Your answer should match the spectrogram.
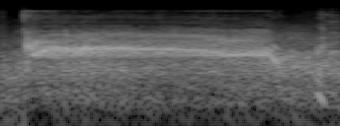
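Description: A person screaming in one long, high-pitched shriek that lasts about a second and a half and stops shortly before the end: a fright reaction to a cockroach loose on the floor.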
